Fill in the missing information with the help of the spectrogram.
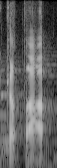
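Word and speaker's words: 方: And by the way, as a reminder, kata, accent on, by the way, on the last syllable, becomes also an honorific for person instead of the usual hito, unaccented.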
